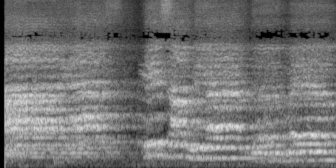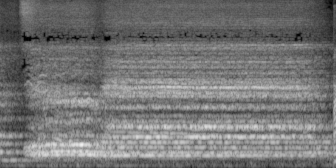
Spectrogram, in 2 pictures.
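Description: Large church choir singing a worship song in harmony, in long held phrases with short breaks about two seconds in and again past the five-second mark, the last chord sustained to the end.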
